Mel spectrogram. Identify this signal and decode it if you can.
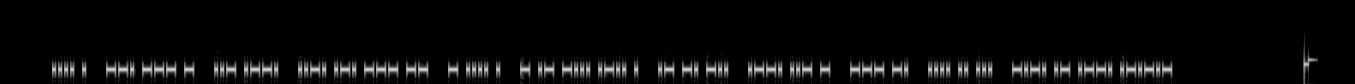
Morse code, heard as a keyed tone, about 40 wpm, 700 Hz. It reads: HE GOT UP FROM THE TABLE AND PUT ON HIS CAP.
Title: Sentences from Top 1600 Words 40wpm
